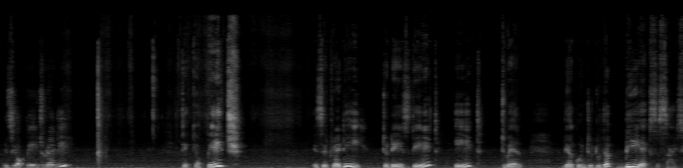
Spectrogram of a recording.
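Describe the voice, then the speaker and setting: A middle-aged woman with an Indian English accent, teaching a maths class to young children in slow, patient, sing-song teacher talk, stretching key words. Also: medium pitch, dark tone, slight background noise.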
